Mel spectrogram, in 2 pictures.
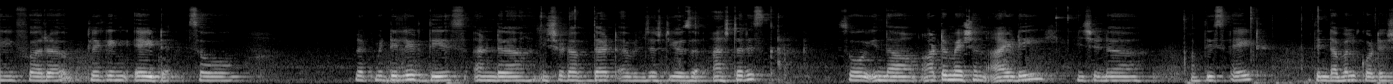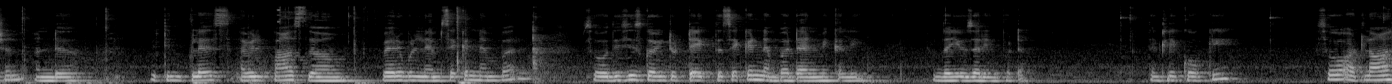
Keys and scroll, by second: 4.4 BackSpace, 6.5 shift+8, 11.8 BackSpace, 12.7 shift+', 13.7 Left, 14.5 shift+=, 15.8 Left, 16.7 s, 17.4 e, 18.4 Return.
